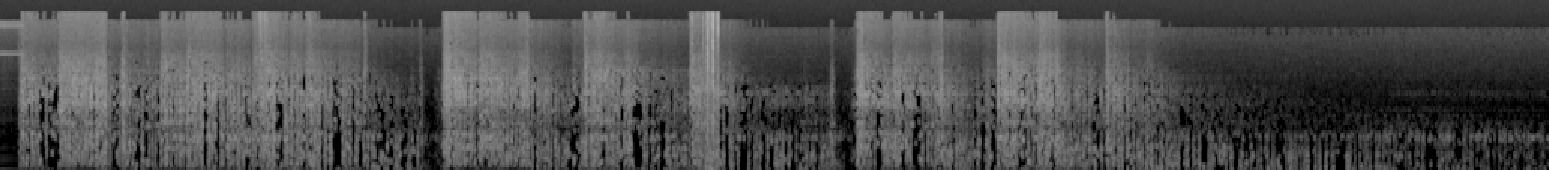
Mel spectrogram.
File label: Komet Jr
